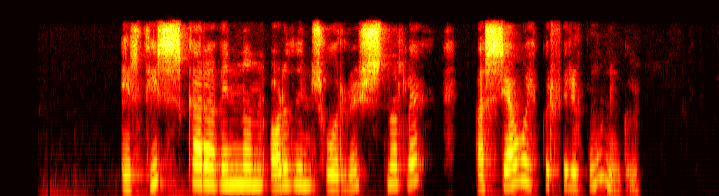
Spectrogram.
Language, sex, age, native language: Icelandic, female, 20-29, Icelandic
